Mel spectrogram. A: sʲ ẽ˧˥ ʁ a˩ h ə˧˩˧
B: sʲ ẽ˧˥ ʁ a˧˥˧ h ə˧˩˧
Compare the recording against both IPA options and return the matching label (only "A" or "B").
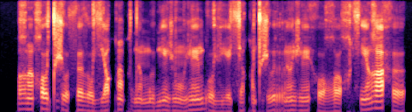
B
